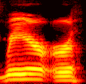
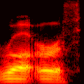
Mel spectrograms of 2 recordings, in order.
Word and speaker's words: rare earth: anything he's but anyway it's rare earth metals by the way not raw Earth just uh not to be U so punctilious about it but just he he keeps saying it wrong he says it three different ways and all of them are incorrect just to say John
